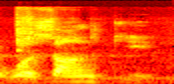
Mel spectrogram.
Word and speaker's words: łazanki: w a z a h n k i łazanki. That's how you would pronounce it.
